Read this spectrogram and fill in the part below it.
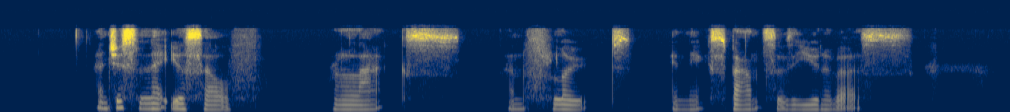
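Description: A woman speaks calmly and warmly into a close microphone.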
